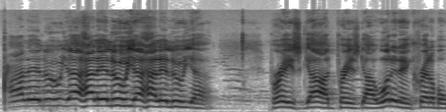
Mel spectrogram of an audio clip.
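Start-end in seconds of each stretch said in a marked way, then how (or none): 0.1-3.2 fervent worship. Real, not acted. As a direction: lead the congregation in sustained, intoned hallelujahs. Leads congregation in praise and prayer.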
